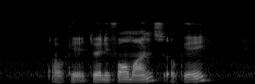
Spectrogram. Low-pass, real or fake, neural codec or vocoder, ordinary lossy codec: 7.2 kHz; real; none; none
